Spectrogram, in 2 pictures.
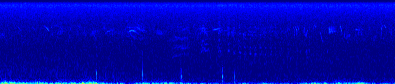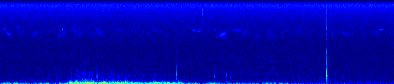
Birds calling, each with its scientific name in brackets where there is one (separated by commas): Erckel's Francolin (Pternistis erckelii), Eurasian Skylark (Alauda arvensis)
